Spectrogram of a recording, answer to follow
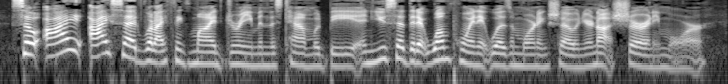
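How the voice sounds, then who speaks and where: Her bright, sharp tone and fairly low pitch mark this woman's voice, which has an American accent, lively intonation and a moderate pace. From Southern California. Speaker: podcast host. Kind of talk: casual chat. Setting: studio.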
